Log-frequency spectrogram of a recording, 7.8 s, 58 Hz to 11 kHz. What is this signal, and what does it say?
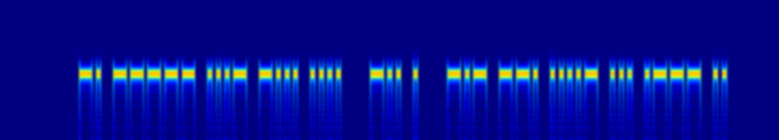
Morse code, heard as a keyed tone, about 28 wpm, 700 Hz. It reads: N0VBH DE KG4SJI
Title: USA Callsign DE Callsign 28wpm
